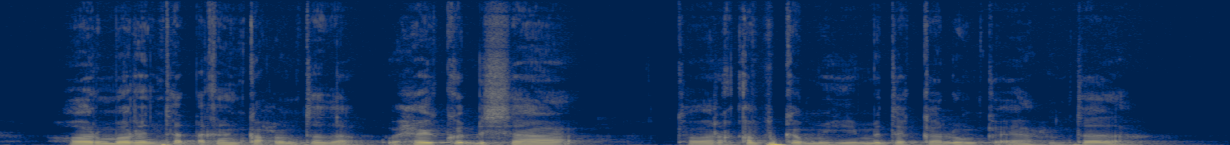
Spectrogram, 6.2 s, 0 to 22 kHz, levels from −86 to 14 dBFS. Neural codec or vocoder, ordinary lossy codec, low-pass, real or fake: none; none; none; real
